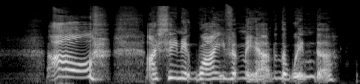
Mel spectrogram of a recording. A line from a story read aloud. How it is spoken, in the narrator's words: wailed the boy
